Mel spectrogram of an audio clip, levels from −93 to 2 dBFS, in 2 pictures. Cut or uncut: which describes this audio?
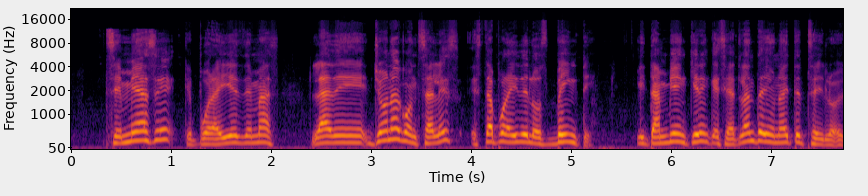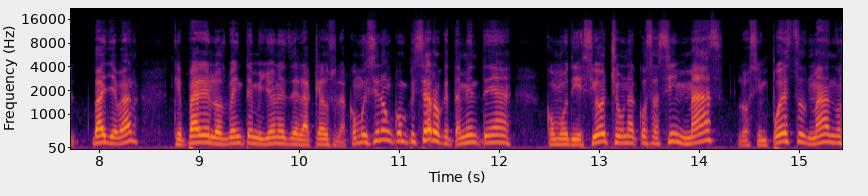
uncut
